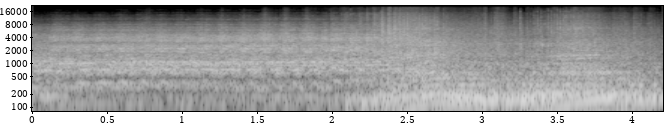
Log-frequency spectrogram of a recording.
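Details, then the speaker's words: Freshly restored 1976 Toyota FJ40 Land Cruiser: the starter spins, the engine catches cleanly and settles into a steady, smooth idle; a normal start and idle that sounds healthy. "everything seems to function just as it should and again it's a very basic toyota truck so not a lot of highly complex stuff in here to worry about"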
